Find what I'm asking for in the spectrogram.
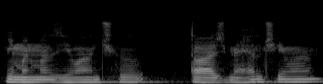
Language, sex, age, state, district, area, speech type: Kashmiri, male, 30-45, Jammu and Kashmir, Pulwama, rural, spontaneous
